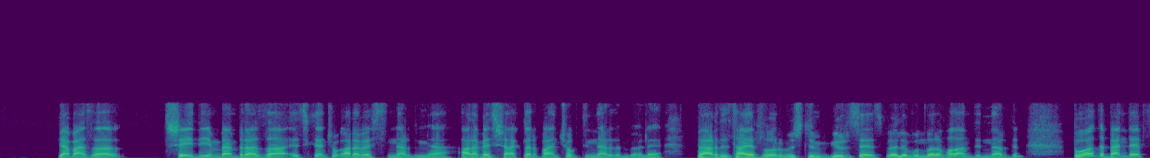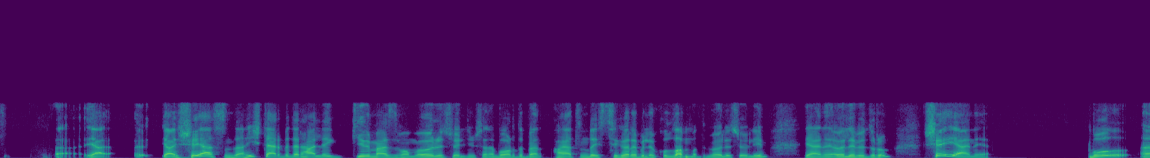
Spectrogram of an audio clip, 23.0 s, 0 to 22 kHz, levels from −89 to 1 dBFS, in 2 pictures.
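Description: Bits flipped on the G.722 ADPCM link at 11.93–12.16 s and again at 18.24–18.44 s, a heavier error rate in the second burst, so the decoder's step size and predictor were thrown off and kept ringing, giving pops, rough gritty bursts and brief jumps in level within the speech.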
